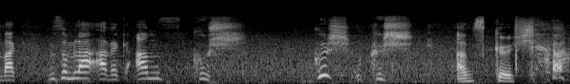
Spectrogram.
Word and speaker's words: AMZ Kush: Donc c'est Ams Kush. Non, c'est Ams Kush. Ams Kush. Yeah, Kush. Tu peux prononcer Kush?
